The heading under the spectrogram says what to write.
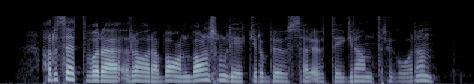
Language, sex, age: Swedish, female, 21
